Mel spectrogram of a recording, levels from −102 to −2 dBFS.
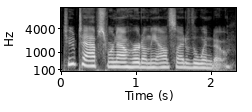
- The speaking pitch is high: Yes, high, 205 Hz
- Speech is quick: Yes, fast, 280 wpm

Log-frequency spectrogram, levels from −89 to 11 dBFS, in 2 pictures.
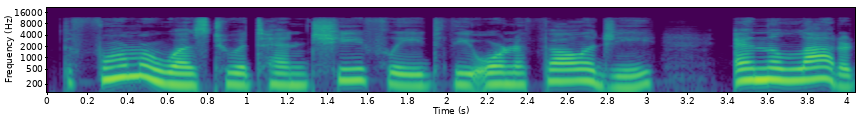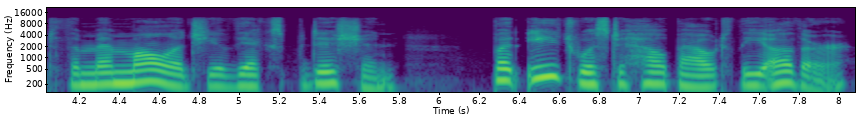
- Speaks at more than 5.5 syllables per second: Yes, 5.9 syllables/s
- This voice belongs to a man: No, female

